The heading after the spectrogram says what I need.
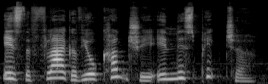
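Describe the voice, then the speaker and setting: Lively, higher-pitched woman asking drill questions. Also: moderate pace. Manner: careful, clearly phrased questioning. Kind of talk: scripted question drill, read aloud.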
